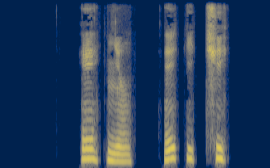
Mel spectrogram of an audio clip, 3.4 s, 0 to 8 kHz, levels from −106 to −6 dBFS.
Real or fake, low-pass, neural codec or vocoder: real; 7.2 kHz; none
